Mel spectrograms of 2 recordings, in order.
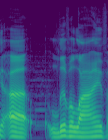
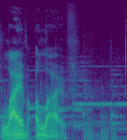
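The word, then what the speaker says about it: Live A Live: Oh, live is pronounced like live stream on both. So it's live alive.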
